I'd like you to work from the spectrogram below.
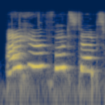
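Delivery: high, loud, drawn-out alarm; frightened cry. A narrator's reading. Timmy to Arthur during the monster tale, crying out in fear. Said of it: "cried Timmy".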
